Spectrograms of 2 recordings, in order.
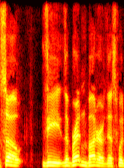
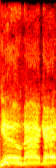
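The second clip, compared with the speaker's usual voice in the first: high, rough, creaky, raspy voice; 9 semitones higher than usual. Doing a Sergeant Slaughter impression after spotting a gift: Sergeant Slaughter impression. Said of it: "I was gonna do a Sergeant Slaughter impression".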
